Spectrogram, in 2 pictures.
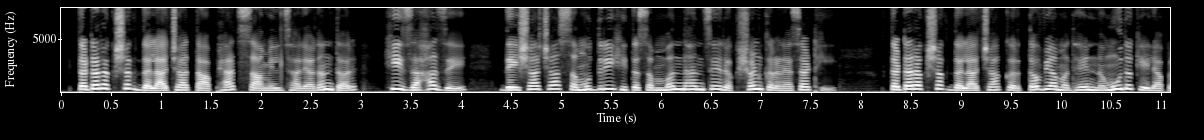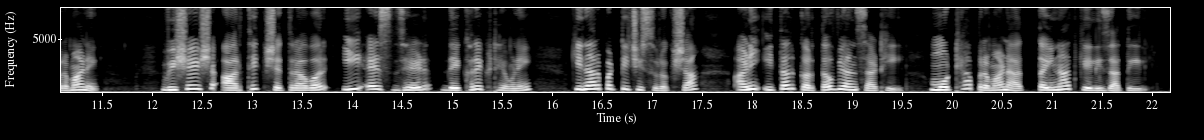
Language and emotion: Marathi, neutral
